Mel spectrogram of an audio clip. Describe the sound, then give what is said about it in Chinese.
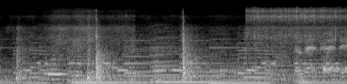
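A knife slices zucchini on a cutting board as elderly people with dementia cook at a care centre class run by Tzu Chi University of Science and Technology in Jialin Village, Hualien, giving a few sharp, irregular taps against the board beneath a steady musical backing that stays louder than the cuts. “从把櫛瓜切片到亲自下厨炒菜，都难不倒这一群阿公阿嬷。”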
